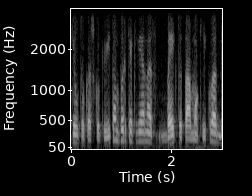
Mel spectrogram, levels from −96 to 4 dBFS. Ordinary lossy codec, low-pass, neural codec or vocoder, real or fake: Opus, 16 kbps; 3.6 kHz; none; real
